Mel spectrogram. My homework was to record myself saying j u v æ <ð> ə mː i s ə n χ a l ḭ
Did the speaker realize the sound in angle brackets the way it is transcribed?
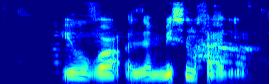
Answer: yes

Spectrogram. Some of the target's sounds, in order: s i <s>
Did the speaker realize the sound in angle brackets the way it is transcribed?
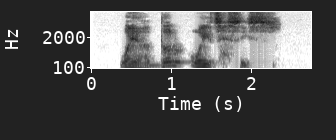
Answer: yes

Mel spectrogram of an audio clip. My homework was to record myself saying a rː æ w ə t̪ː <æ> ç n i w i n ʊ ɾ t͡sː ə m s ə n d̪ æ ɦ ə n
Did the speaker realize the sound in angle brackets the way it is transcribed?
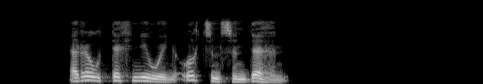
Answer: yes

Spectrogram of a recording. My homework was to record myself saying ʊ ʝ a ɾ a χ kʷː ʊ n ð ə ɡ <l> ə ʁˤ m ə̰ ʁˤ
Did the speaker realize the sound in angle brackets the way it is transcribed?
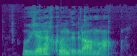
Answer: yes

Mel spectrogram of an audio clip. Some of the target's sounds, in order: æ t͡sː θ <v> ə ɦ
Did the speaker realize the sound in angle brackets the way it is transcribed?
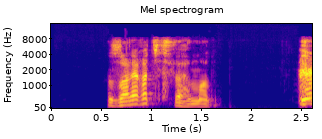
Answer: no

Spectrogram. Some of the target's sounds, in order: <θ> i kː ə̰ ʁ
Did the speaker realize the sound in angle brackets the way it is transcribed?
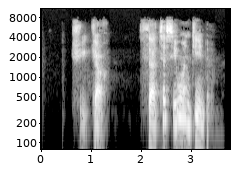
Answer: no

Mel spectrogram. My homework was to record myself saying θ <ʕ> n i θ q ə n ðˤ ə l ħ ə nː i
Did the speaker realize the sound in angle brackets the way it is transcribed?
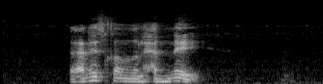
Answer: yes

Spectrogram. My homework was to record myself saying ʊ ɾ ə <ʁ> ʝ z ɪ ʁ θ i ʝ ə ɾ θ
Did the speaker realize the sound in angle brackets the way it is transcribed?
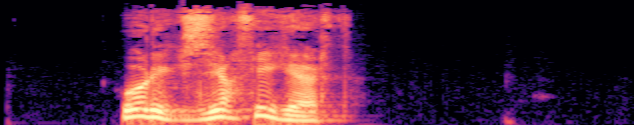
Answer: no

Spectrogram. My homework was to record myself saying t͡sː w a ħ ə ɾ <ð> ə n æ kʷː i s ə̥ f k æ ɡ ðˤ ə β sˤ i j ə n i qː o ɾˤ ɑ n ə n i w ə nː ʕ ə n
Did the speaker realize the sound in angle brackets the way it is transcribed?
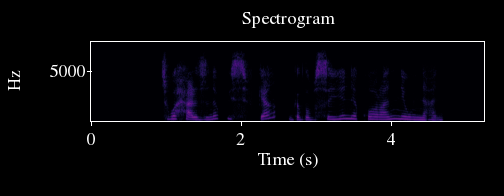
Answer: no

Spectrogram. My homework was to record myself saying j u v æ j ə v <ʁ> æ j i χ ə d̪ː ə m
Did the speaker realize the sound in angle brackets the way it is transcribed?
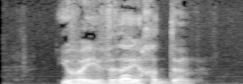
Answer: no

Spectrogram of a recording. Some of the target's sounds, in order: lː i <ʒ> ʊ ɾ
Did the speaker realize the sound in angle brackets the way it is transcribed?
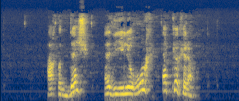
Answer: no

